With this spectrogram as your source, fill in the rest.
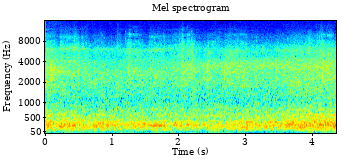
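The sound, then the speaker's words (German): A train rolls steadily through a tight track curve at the east exit of Cologne main station, Germany, between the platform ends and the Hohenzollern Bridge: a loud, continuous rumble with rattling wheels and faint metallic hiss above it, with no voices. “Ziemlich genau da, wo halt dieser enge Gleisbogen ist, was man auch so ein bisschen hören kann.”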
